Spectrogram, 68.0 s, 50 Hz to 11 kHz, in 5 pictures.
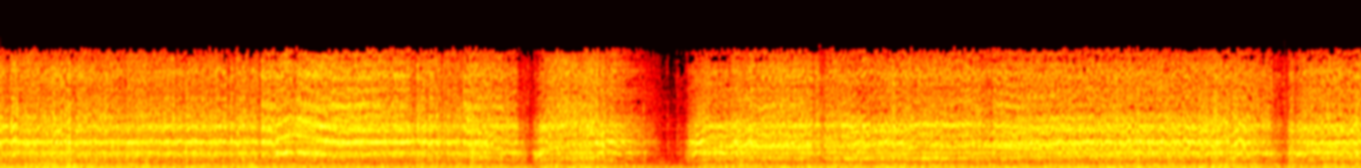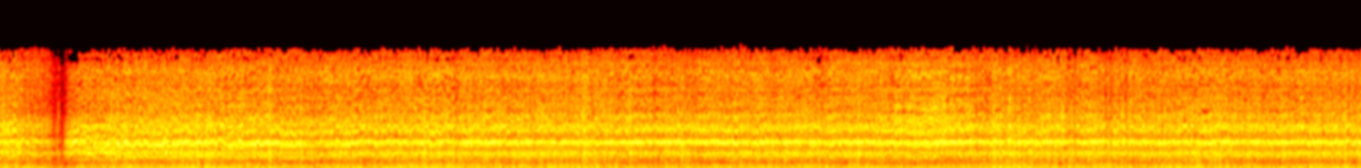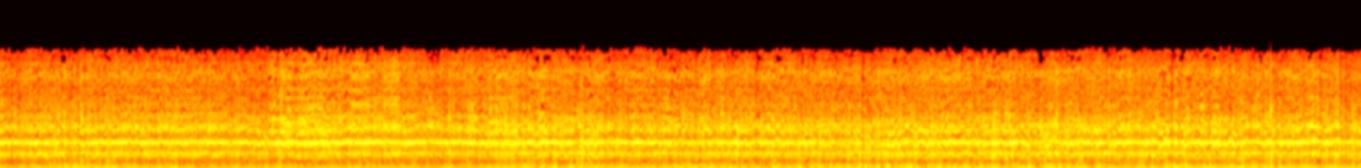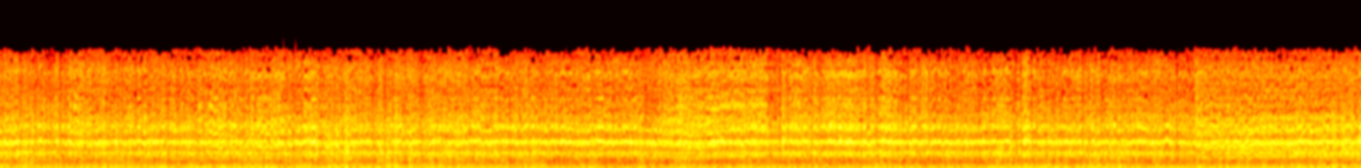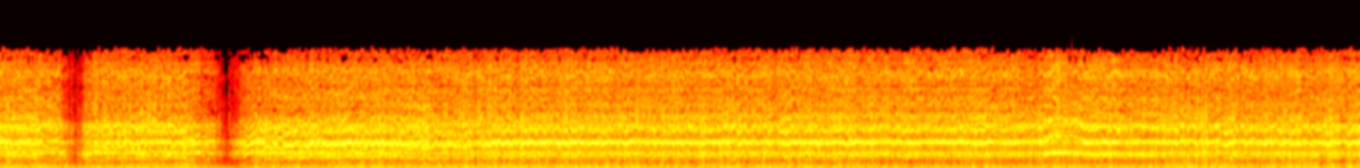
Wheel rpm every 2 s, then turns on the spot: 230, 240, 190, 110, 190, 190, 140, 160, 220, 230, 230, 230, 230, 230, 230, 230, 230, 220, 220, 230, 230, 220, 230, 230, 230, 230, 210, 160, 130, 200, 230, 230, 240, 230.
none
